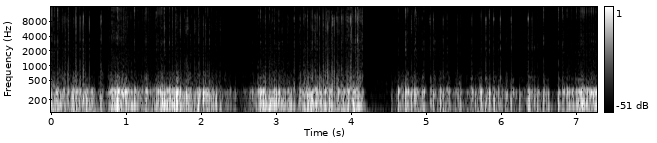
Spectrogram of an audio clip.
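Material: Metal mesh.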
